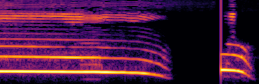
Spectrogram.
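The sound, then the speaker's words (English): A person imitates a wolf howl: one long, steady, loud note that sags downward at the end, then a short pause and a brief second howl that also drops off. No talking. “Again, we don't generally, like I said, I don't generally bark at my coworkers, but this is a Therian stream, so I may as well give a last goodbye howl.”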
